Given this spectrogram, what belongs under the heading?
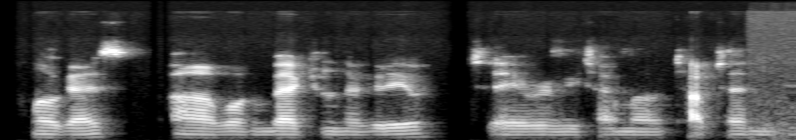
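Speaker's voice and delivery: low, flat, level deadpan drone. Imitating a YouTuber's video intro, Mad Season deadpan impression. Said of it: "like really fucking deadpan".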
